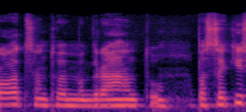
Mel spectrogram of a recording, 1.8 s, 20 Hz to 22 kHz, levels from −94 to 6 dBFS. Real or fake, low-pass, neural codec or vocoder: fake; 14.4 kHz; vocoder, 48 kHz, 128 mel bands, Vocos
